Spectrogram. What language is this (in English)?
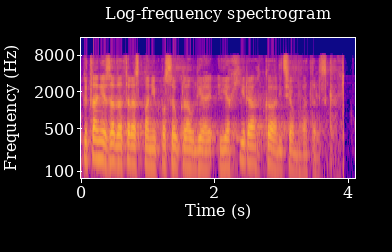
Polish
